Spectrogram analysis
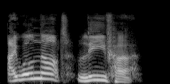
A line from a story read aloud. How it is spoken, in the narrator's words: he exclaimed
